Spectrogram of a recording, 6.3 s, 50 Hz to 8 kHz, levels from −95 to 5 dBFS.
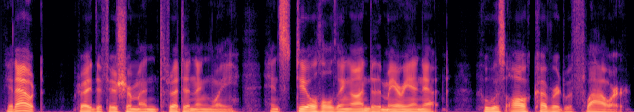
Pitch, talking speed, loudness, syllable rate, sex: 100 Hz, 170 wpm, -17 LUFS, 5.7 syllables/s, male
